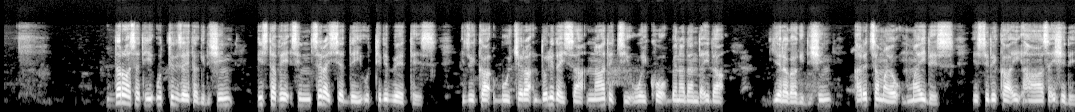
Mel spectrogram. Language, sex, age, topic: Gamo, male, 25-35, government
